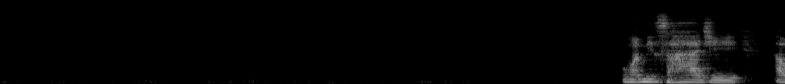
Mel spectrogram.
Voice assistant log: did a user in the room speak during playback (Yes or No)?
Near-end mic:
Yes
